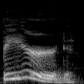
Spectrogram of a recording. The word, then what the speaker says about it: beard: you add the D it makes the b e a r change pronunciation from bear with a long a to beard with a long e crazy isn't it then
